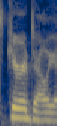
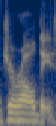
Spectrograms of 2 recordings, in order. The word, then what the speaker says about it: Ghirardelli: Well, you're not, Robbie's mom pronounces it Giraldi. So we're all doing better than that.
